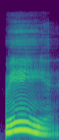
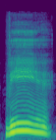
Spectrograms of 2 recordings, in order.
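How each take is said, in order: First: „Wehe!“ as a distant echo, higher and louder. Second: Higher, louder lamenting wail; woeful cry. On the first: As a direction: throw the cry back like an echo. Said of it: "mit nachhallender Stimme". („Wehe!“ als ferner, nachhallender Widerhall) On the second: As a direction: wail out your grief. (klagender Ausruf „Wehe!“, höher und lauter) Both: Acted.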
